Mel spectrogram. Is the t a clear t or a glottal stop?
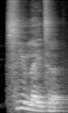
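clear t. The t is pronounced as a clear t. "what the Cockney person is trying to communicate with you is later"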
